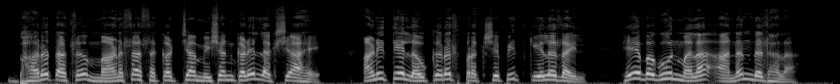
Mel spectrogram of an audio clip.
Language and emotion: Marathi, happy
